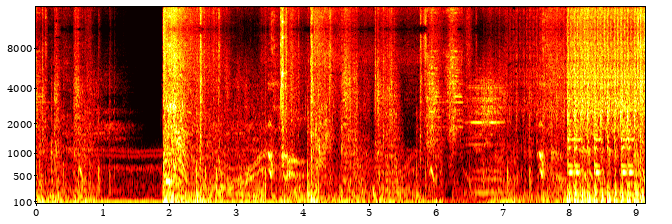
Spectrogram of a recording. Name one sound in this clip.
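Guns fire in rapid bursts in a game.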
